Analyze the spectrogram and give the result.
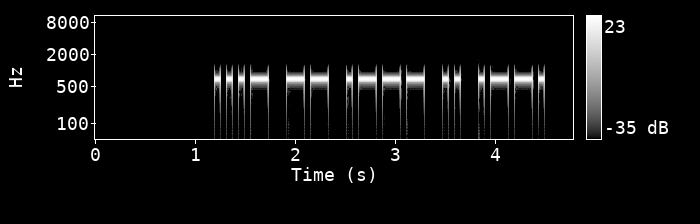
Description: Morse code, heard as a keyed tone, about 20 wpm, 700 Hz. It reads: VMJIP
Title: Code Groups - 5 Letter:Numbers - 20wpm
